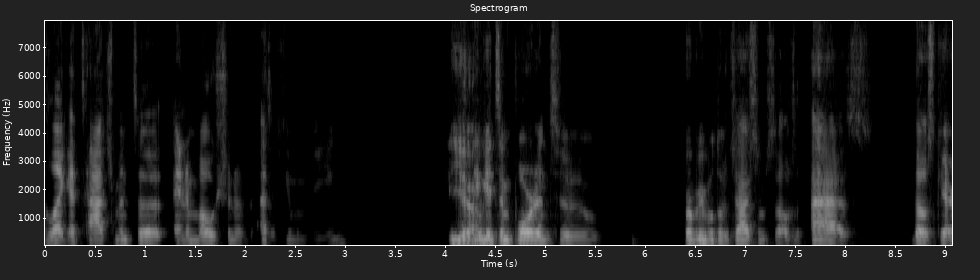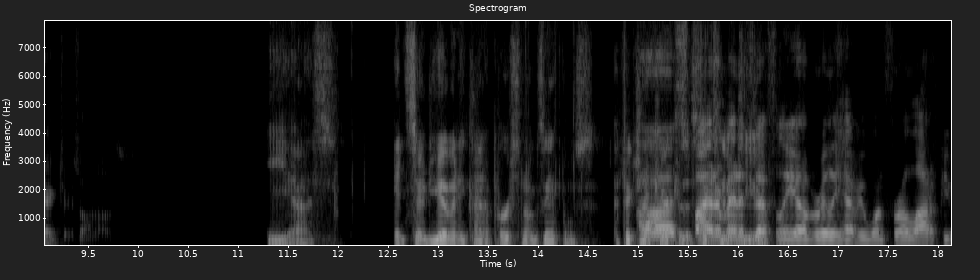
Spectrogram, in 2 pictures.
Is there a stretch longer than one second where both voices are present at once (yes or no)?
yes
